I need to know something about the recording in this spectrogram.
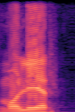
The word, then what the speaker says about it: Molière: Es que lo corrige porque está rompiendo un libro de Molière y él lo pronuncia de otra manera y ella le dice, no, pues es Molière.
